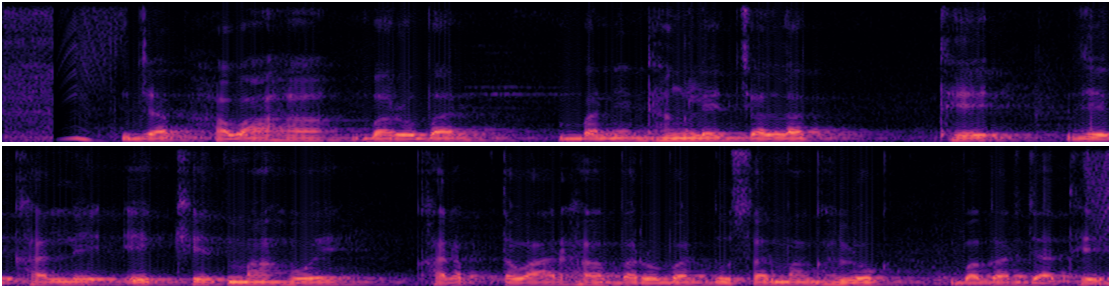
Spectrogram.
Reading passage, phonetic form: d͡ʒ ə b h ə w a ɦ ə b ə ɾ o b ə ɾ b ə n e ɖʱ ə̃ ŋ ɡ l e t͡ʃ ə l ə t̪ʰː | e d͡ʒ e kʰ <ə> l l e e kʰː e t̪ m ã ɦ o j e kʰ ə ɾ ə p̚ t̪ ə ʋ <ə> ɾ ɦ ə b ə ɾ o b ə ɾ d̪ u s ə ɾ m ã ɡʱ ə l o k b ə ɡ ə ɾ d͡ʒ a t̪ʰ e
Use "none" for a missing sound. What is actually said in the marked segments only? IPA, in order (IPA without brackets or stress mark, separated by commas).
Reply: ə, a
